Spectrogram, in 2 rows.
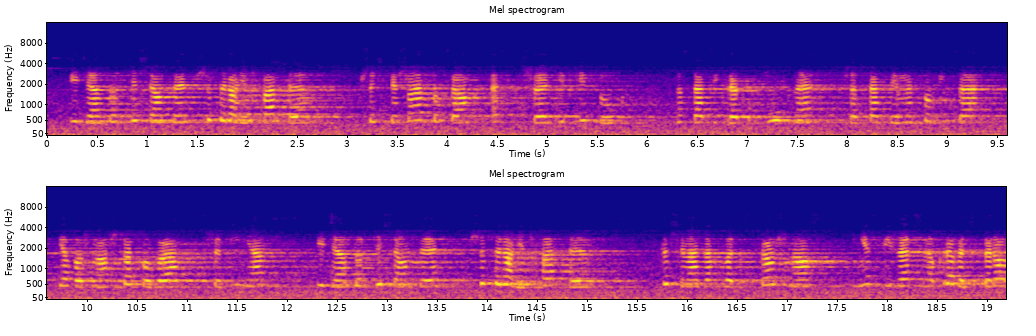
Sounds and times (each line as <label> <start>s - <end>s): Platform announcements 0.1s - 19.1s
